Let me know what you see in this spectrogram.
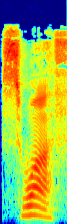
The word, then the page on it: swath: British English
